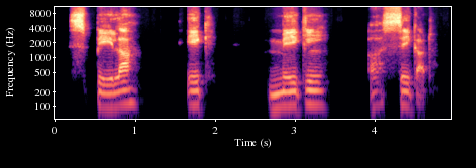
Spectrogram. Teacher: all four words are spelled with an i but they're pronounced one step down with an e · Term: short vowels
